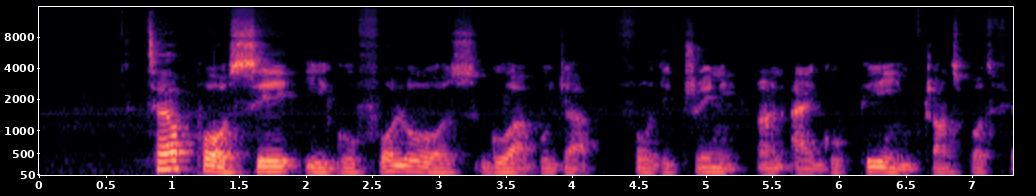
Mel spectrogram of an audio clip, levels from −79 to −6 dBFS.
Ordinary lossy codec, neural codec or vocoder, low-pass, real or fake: Opus, 32 kbps; none; 14.4 kHz; real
